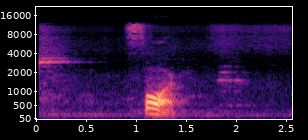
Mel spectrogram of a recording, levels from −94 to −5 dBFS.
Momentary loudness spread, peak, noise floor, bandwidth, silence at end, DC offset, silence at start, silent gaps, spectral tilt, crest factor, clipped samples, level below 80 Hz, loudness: 21 LU; -6 dBFS; -58 dBFS; 12.5 kHz; 1.2 s; under 0.1%; 0.05 s; none; -4.5 dB/octave; 20 dB; under 0.1%; -74 dBFS; -20 LUFS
